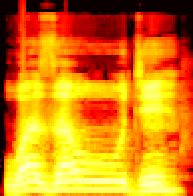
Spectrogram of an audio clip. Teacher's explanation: جب وقف کریں گے تو ہا کو سائلنٹ کریں گے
